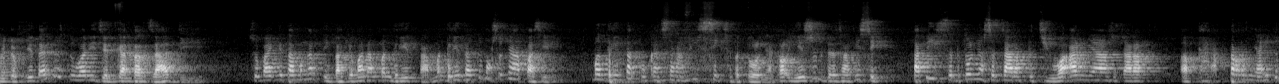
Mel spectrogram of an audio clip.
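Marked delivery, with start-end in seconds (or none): none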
